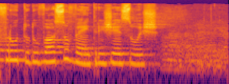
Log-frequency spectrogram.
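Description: A man sings a chant through a microphone in a large echoing space.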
